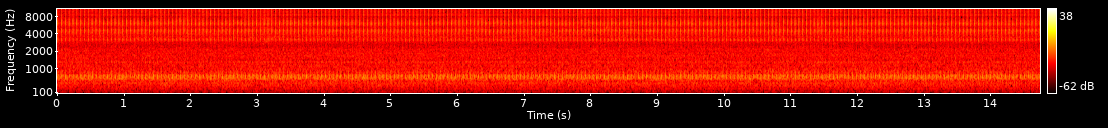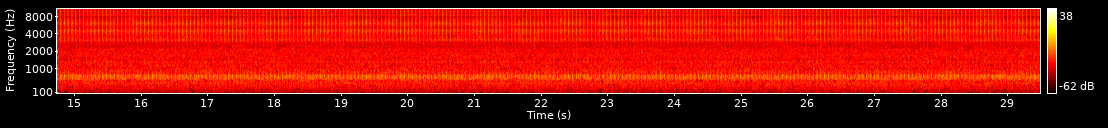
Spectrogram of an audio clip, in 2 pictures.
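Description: Home-movie film projector running, a steady, unchanging mechanical sound with no other sound on top.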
